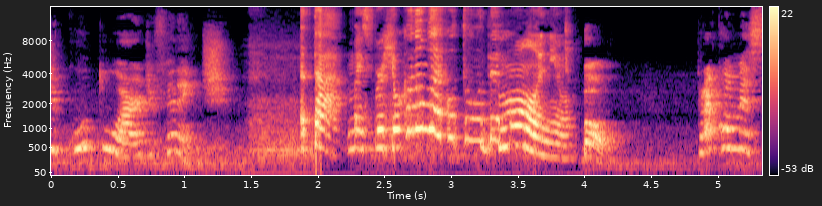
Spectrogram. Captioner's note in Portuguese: com voz modificada, imitando fala de outra pessoa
